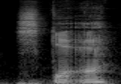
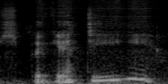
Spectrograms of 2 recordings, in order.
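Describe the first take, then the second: First: It is said in a clipped local pronunciation. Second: It is said in a standard pronunciation.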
